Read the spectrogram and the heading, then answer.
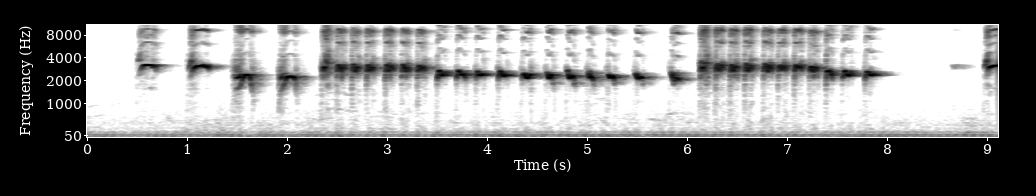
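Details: Greater green leafbird in energetic song, used to coax quiet leafbirds into singing: scattered clear notes build into a long, fast chain of repeated slurred phrases, briefly interrupted, ending after about eight seconds; faint low background hum.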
